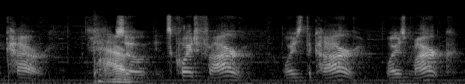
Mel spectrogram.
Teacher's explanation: You're changing your R's and you're switching those from AR to an OUR sound. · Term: Irish accent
